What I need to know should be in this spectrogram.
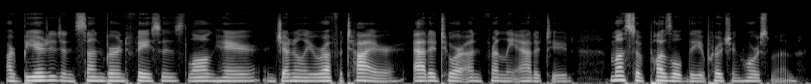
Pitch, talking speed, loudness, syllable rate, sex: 160 Hz, 170 wpm, -20 LUFS, 5.7 syllables/s, female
